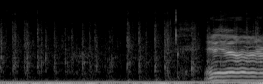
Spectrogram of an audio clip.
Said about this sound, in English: let me just randomly generate or quickly type up a prom for us to go off of. Here, you know what? I'm just going to roll my hands around the keyboard.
